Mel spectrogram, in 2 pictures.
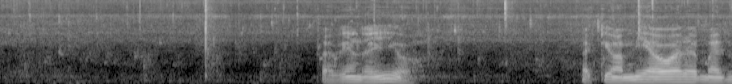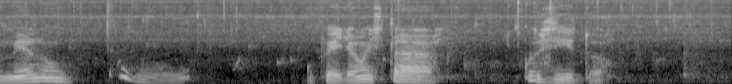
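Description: A wood fire crackles softly.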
